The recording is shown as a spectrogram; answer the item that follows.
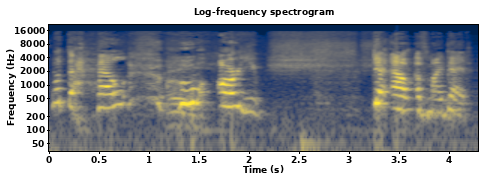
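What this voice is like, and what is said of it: Screaming. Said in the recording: “you're screaming”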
